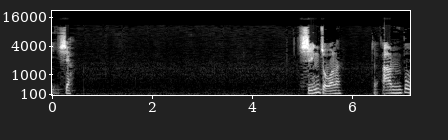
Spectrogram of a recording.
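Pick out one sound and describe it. A middle-aged man speaks calmly into a microphone, with long pauses.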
